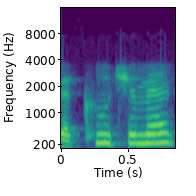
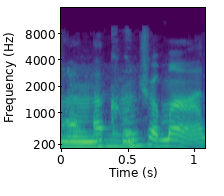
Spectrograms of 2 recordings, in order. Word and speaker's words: accoutrement: See, I learned how to say it from somebody from that country. And see, I had to learn how to roll that vowel.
